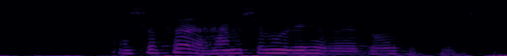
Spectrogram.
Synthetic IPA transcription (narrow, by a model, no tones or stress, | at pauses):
ʔɒ̽sɒ̽fɶɐ̰ɦɑ̈msɒ̽mɒ̽d̥e̝ɦæʋæɐð̩ˠɡ̥ɒːb̥et͡sʰy̰̥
